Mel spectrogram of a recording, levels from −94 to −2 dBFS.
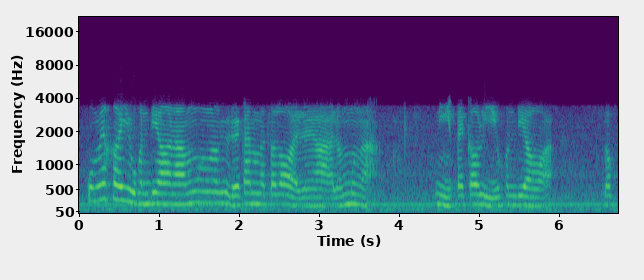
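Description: Nothing goes wrong in this recording of speech, and the only other thing to hear is the quiet background of the room itself, sitting about 32 dB below the talking, which is just part of where the microphone was.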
